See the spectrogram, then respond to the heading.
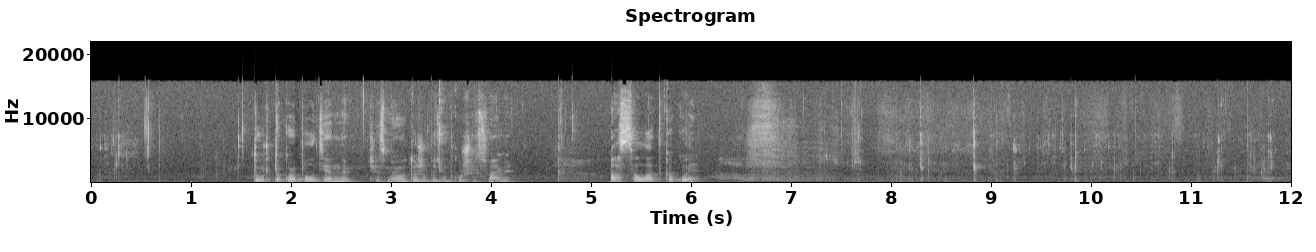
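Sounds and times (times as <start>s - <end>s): person chewing: 0.0s - 1.6s, 7.0s - 12.0s.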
